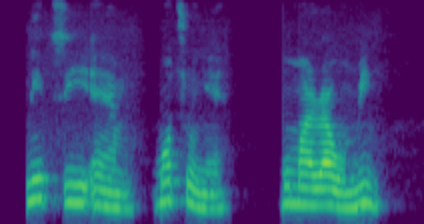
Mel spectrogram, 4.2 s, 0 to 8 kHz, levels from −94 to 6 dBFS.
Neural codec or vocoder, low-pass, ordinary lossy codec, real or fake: none; none; none; real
